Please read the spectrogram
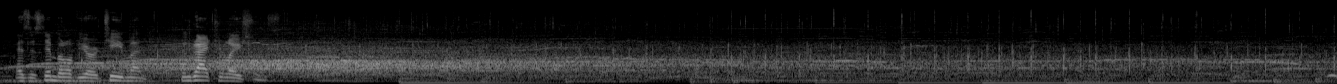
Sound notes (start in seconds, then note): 4.2 crowd cheering; 4.2 uplifting music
